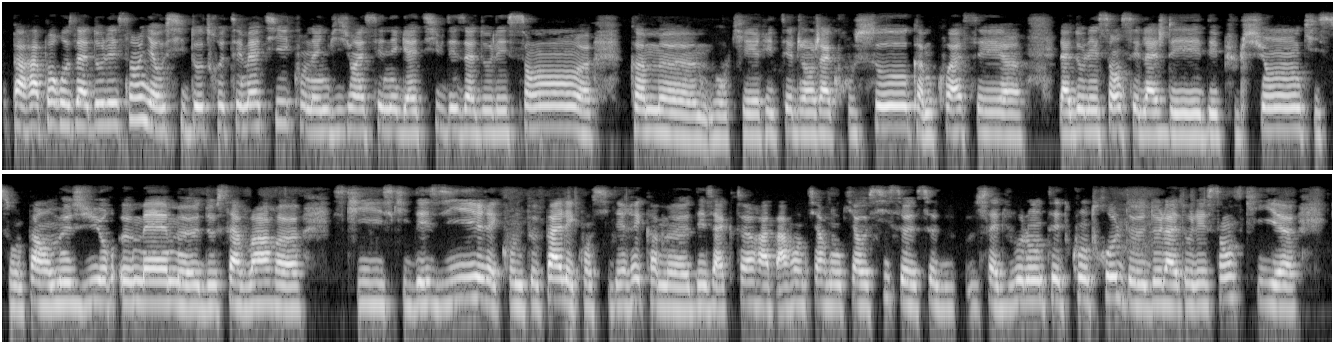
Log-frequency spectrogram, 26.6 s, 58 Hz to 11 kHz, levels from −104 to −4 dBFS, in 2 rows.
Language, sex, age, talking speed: French, female, 30-49, 190 wpm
